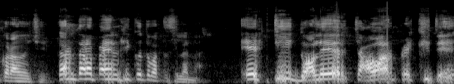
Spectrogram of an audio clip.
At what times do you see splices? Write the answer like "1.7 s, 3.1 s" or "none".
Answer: 2.4 s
